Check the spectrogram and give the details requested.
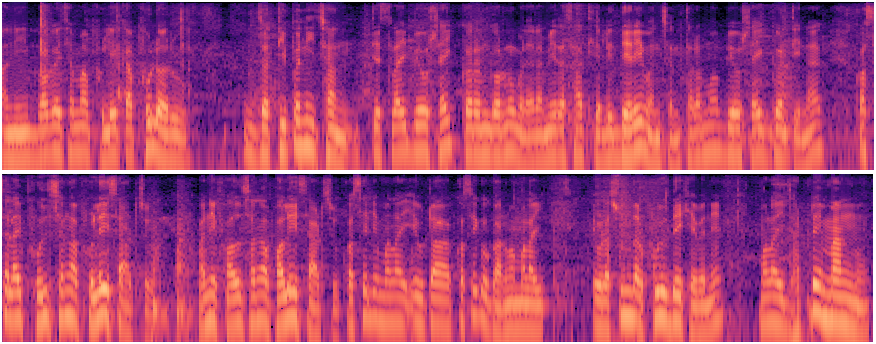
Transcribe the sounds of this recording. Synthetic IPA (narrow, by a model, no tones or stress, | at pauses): ʌnibʌɡʌjt͡samapʰulekapʰulʌɾu | d͡zʌt̪ipʌnit͡sʰʌnt̪eslajbjʌbʌsaikːʌɾʌnɡʌrnubʱʌneɾʌmeɾasat̪ʰiʌɾuled̪ʱeɾʌjbʱʌnt͡sʰʌnt̪ʌɾʌmʌbjʌbʌsaik̚ɡʌrt̪inʌ | kʌsʌjlajpʰulsʌŋɡʌpʰulʌjsaʈ̚t͡sʰṵʌnipʰʌlsʌŋɡʌpʰʌlʌjsaʈt͡sʰukʌsʌjlemʌlajewʈakʌsʌjkoɡʱʌrmamʌlaj | ewʈasund̪ʌrpʰuld̪ekʰebʱʌne | mʌlajd͡zʱʌʈːʌjmaŋnu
